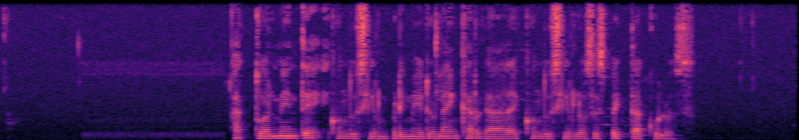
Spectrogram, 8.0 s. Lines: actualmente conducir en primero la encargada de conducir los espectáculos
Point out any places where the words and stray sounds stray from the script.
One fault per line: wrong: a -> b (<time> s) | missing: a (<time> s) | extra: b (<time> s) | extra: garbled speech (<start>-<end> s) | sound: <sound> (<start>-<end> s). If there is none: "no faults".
no faults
